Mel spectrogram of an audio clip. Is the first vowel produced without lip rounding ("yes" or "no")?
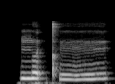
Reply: no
